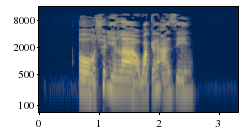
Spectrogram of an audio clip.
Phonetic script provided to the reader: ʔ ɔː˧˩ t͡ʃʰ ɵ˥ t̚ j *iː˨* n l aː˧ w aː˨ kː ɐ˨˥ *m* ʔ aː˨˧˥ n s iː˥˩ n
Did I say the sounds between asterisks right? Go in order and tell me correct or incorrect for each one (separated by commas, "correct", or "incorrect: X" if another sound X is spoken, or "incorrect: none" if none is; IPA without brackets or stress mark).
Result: correct, incorrect: ŋ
